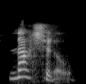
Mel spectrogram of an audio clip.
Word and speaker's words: national: is the second syllable national national is an adjective the stressed syllable is the first syllable national nationality in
